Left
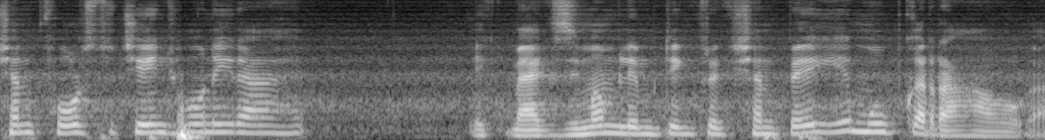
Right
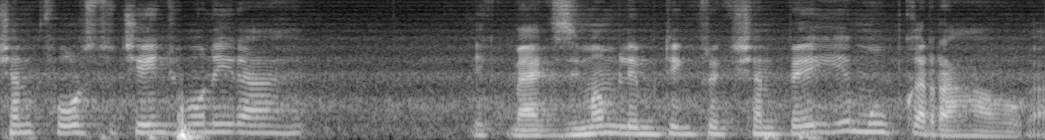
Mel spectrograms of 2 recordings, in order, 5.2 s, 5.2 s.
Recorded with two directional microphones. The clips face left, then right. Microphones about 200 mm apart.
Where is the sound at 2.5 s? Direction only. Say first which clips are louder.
Left 5 dB; 55° left (ahead or behind).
